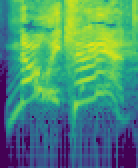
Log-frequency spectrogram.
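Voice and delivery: high, explosive mock yell; exasperated shout. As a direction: burst out in comic panic at the child. Acted outburst at child's suggestion.

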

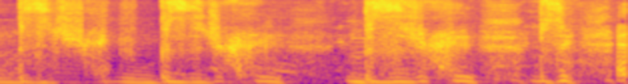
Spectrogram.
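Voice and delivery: soft, low zapping buzz; lightning buzz. Retold or imitated. Pastor mimicking childhood God's lightning, quiet buzzing. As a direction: zap them with little bolts. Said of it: "God with lightning bolts".

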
